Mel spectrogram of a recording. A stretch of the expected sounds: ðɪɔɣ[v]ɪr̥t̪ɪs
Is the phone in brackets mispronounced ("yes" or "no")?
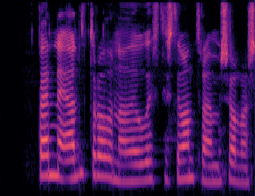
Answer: no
